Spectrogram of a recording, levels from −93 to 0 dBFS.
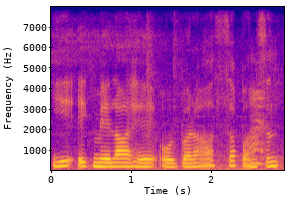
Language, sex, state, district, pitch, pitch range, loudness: Hindi, female, Arunachal Pradesh, Lower Dibang Valley, 190 Hz, 180-210 Hz, -14 LUFS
